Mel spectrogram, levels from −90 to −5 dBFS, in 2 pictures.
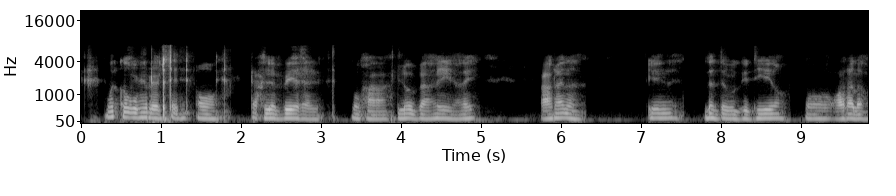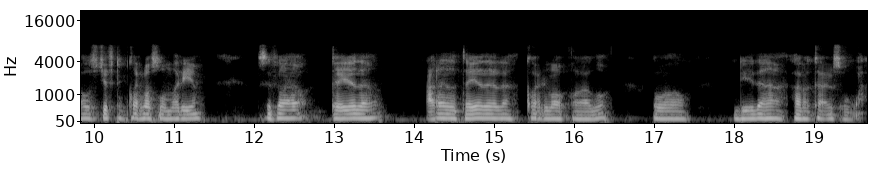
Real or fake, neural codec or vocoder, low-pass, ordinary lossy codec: fake; codec, 24 kHz, 1 kbps, SNAC; 7.2 kHz; none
